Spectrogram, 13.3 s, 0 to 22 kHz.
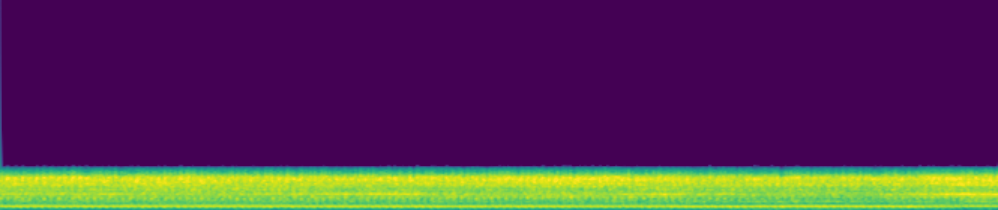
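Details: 1997 Subaru Legacy Outback at cold idle: quick uneven knock about three per second under a mid-pitched hum, started in winter and worsening; fades after about 20 minutes of driving, returns briefly at idle; cause unknown.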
